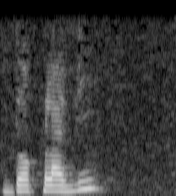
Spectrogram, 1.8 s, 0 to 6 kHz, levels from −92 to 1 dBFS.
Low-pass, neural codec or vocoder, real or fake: 5.4 kHz; none; real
